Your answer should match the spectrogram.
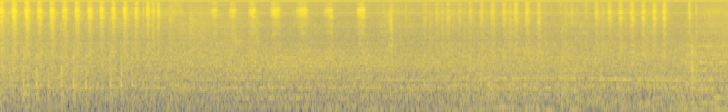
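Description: White pastel pencil scratching on black paper in quick hatching strokes, about five a second for the first two seconds, then sparser and fainter. It is laying highlight along the outer edge of a drawn drop.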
